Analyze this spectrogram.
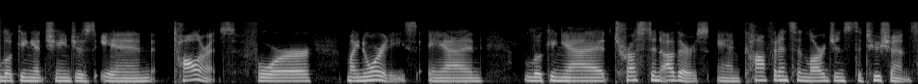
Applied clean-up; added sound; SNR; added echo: none; none; none; none.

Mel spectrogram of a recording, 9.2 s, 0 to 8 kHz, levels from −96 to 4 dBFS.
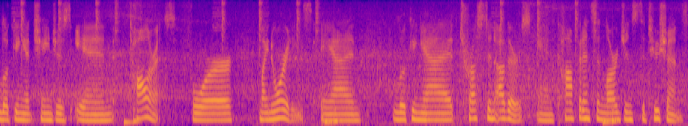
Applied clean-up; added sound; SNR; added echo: none; Train + Hi-hat; 12 dB; none.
